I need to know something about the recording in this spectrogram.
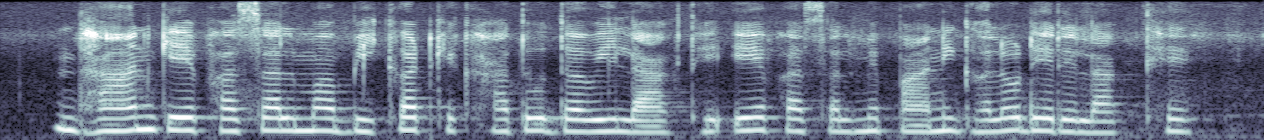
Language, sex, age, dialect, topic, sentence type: Chhattisgarhi, female, 18-24, Northern/Bhandar, agriculture, statement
